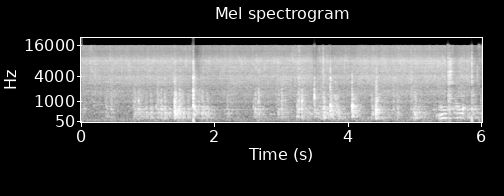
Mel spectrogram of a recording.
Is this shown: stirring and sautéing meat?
yes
